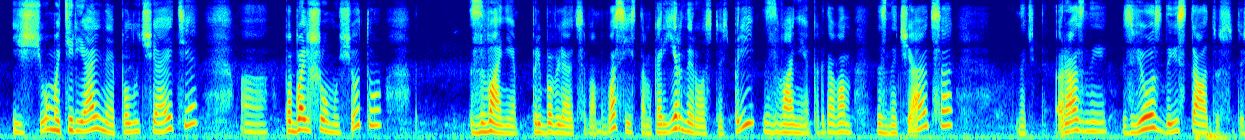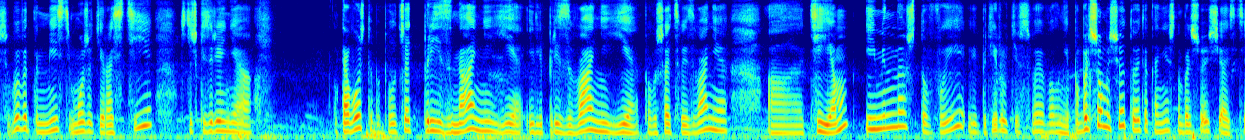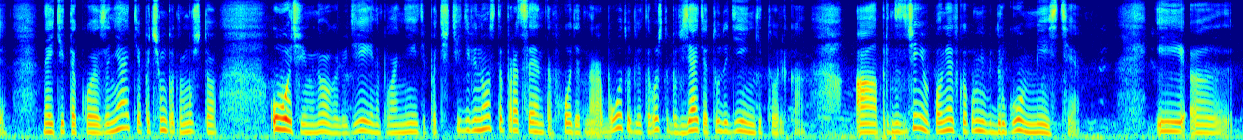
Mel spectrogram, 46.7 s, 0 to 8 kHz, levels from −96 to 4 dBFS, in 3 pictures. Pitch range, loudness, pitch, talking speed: 170-220 Hz, -27 LUFS, 185 Hz, 125 wpm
